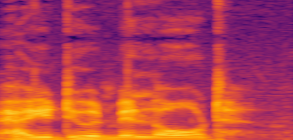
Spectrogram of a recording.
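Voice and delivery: deep, gravelly fantasy dwarf voice. Showing how a game's dwarf could sound instead, in a more gravelly voice. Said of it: "a more gravelly voice".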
